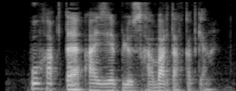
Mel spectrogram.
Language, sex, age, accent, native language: Uzbek, male, 18-24, Toshkent shahri, Uzbek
